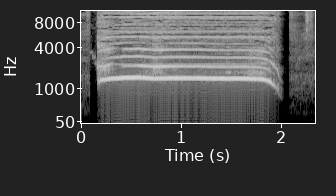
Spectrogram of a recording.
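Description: A single loud, shrill cartoon scream of Flanders, held steady for nearly two seconds, then sliding downward in pitch as it cuts off, with no talking around it.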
